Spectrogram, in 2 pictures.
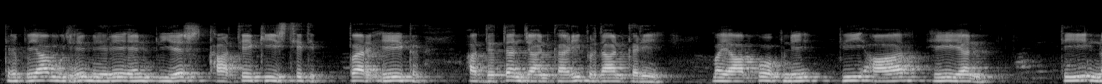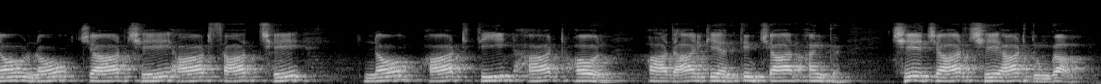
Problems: background sounds at intervals, echo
